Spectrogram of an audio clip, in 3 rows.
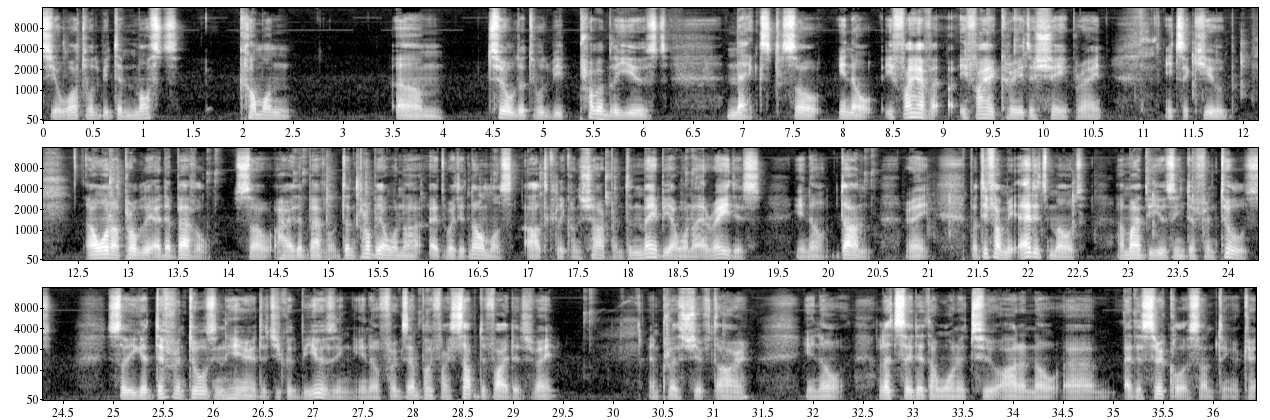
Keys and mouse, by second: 0.1 q, 9.1 x, 9.7 shift+a, 11.3 shift+click, 11.9 click, 12.7 q, 15.2 q, 17.6 q, 21.1 middle click, 21.4 Tab, 22.3 click, 23.1 shift+middle click, 23.5 q, 28.0-29.6 drag, 30.9 shift+r, 32.7 q.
